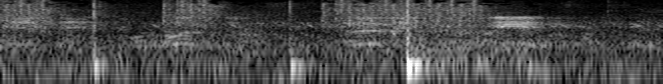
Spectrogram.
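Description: A football being kicked on grass in a quick passing drill: three short thuds, the loudest about one and a half seconds in, with players' voices calling out near the end.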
